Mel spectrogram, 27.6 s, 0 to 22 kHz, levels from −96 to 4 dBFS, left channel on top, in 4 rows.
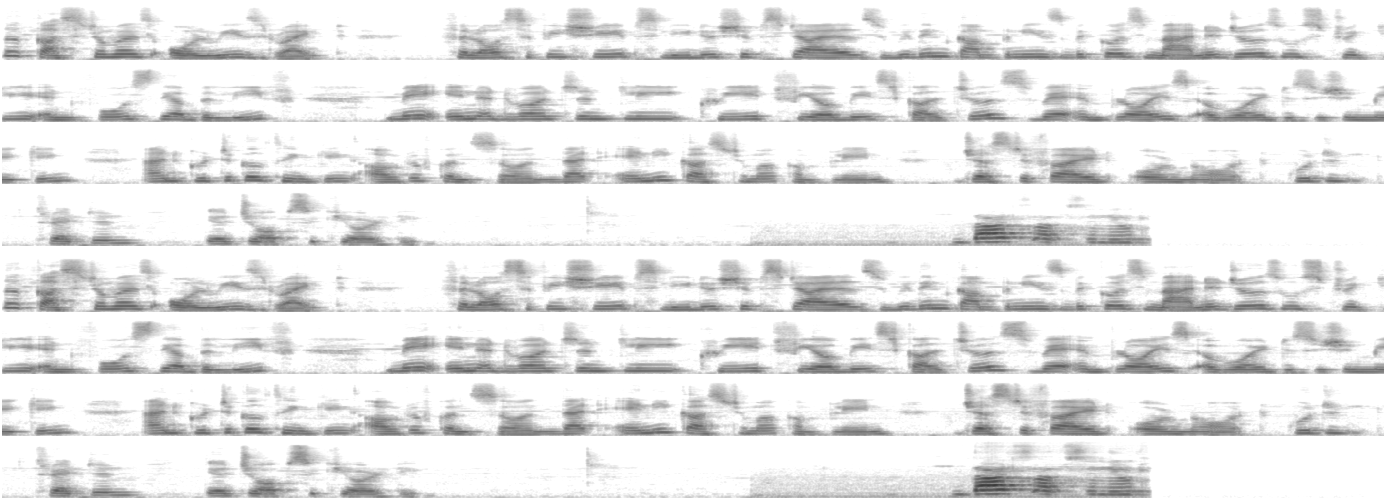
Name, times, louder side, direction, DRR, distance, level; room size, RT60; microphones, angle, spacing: voice 1, 0.0-1.6 2.2-18.3 18.6-20.6 20.9-21.4 21.8-22.8, right 1 dB, 20° right, 3.8 m, -42 dB
voice 2, 25.5-26.5, right 6 dB, 85° right, 0.8 m, -31 dB
head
